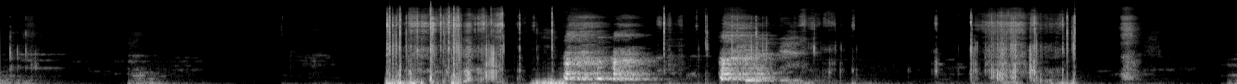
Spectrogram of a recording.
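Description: A few bursts of coughing and throat clearing close to the mic, rough and irregular, separated by short silences.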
